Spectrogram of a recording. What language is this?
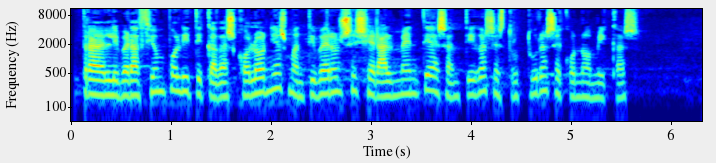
Galician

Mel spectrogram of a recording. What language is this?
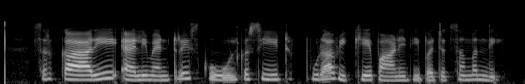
Punjabi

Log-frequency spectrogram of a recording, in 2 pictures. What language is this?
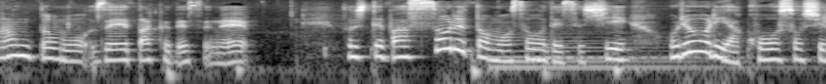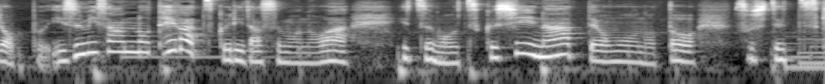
Japanese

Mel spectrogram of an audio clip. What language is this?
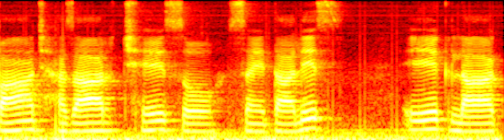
Urdu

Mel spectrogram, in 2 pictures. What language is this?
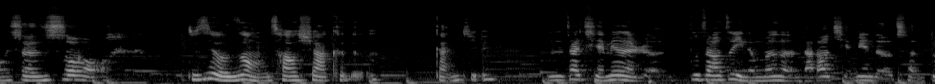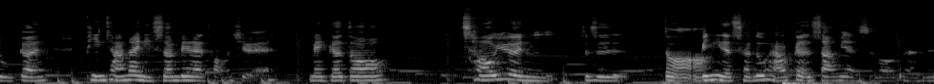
Chinese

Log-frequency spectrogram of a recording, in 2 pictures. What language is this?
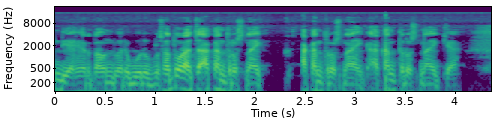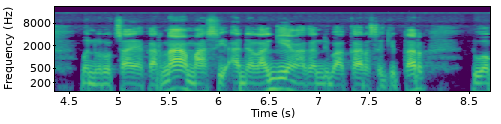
Indonesian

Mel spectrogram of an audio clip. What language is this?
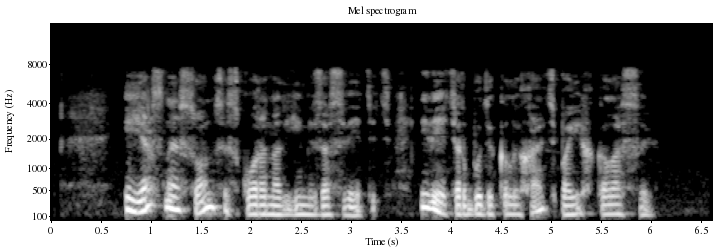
Belarusian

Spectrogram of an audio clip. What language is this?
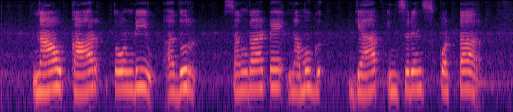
Kannada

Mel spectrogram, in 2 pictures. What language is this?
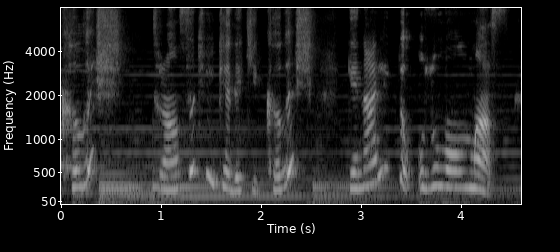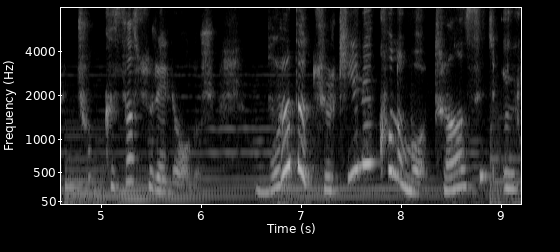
Turkish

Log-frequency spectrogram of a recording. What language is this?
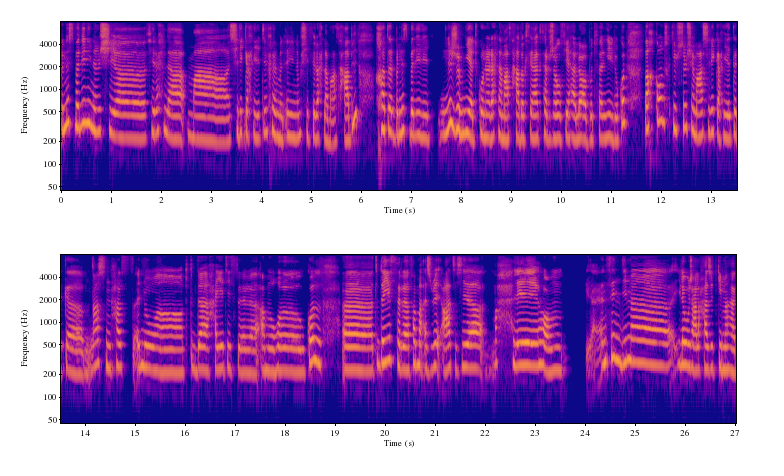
Tunisian Arabic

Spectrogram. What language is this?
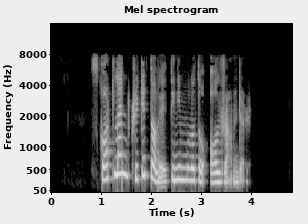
Bangla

